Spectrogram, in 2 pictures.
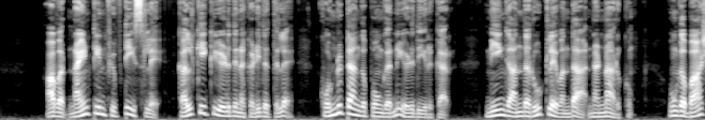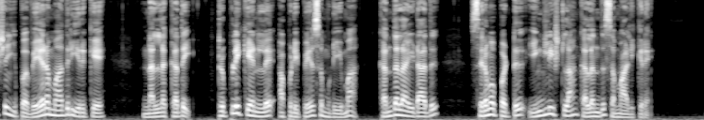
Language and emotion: Tamil, neutral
